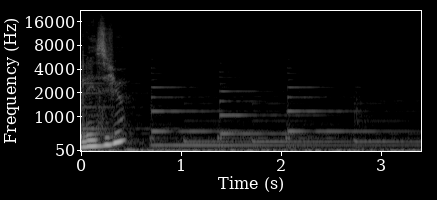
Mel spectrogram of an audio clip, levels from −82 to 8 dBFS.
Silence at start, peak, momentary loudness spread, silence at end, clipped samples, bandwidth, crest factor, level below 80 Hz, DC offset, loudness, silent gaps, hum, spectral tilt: 0 s; -20 dBFS; 26 LU; 0 s; under 0.1%; 17.5 kHz; 18 dB; -52 dBFS; under 0.1%; -31 LUFS; none; none; -6 dB/octave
